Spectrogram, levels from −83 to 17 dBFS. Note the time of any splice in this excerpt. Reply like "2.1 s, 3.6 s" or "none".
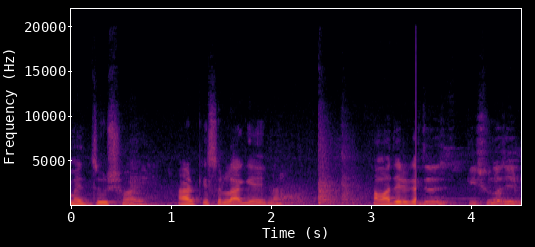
3.4 s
